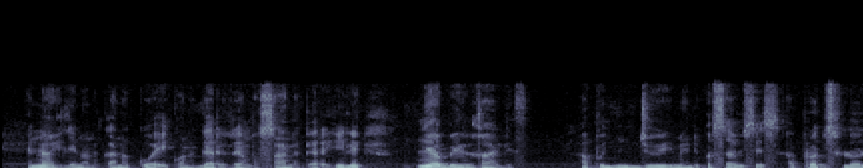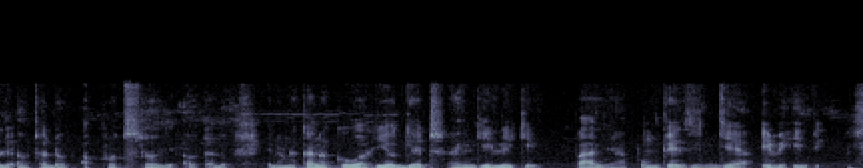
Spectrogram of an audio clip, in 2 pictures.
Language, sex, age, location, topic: Swahili, male, 36-49, Wajir, finance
